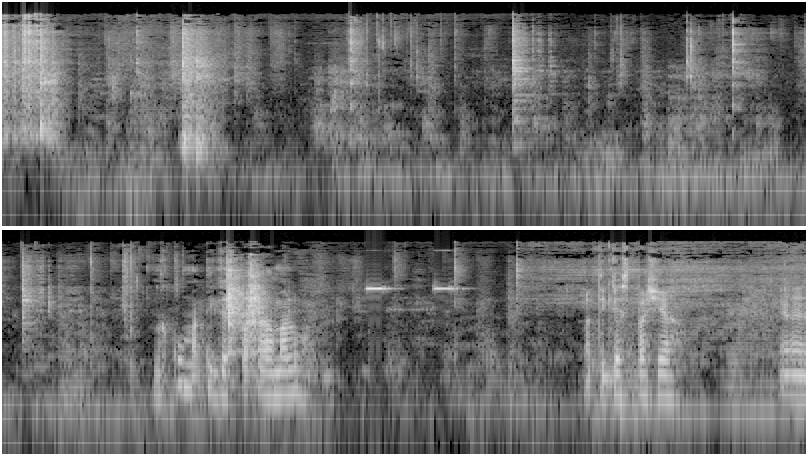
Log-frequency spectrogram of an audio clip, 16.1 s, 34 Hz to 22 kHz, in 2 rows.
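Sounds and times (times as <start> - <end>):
metal cookware clinking and clattering: 0.0 - 11.1.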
